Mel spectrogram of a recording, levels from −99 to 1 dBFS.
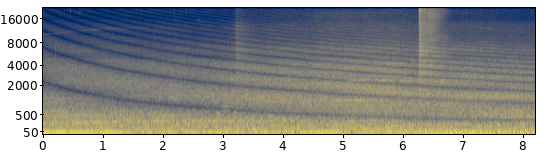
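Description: The two channels drift apart from start to finish: they were captured on devices with separate clocks mismatched by roughly 150 ppm, so the inter-channel delay grows to around a millisecond and a half. Summed to mono, comb notches sweep slowly, producing a gradual flanging.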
